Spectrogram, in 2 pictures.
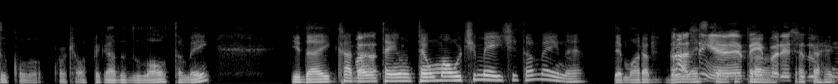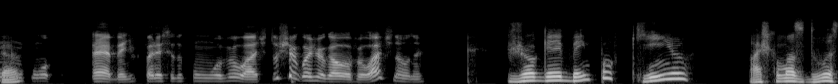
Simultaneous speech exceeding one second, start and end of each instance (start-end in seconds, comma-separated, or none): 6.7-8.6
